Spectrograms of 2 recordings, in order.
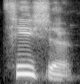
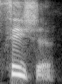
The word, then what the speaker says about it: Tisha: It was somebody, you know, that she's cool with, but they still was pronouncing her name wrong. And I'm just like, girl, girl, it's Tisha. Okay, it's Tisha, please.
